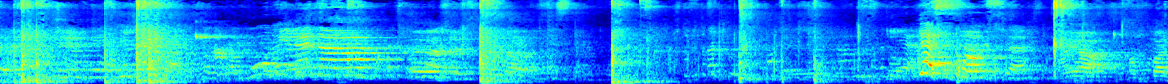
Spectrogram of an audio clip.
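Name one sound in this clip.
A volleyball thuds against hands and the floor.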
